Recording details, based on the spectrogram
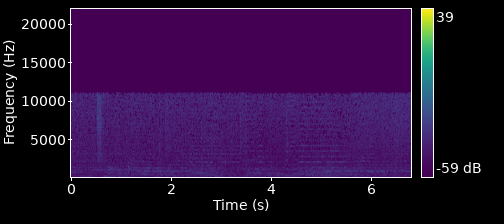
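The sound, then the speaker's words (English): Steady rain falls continuously, a dense wash of patter with scattered heavier drops spattering on a surface, with no voices. “Real rain?”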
